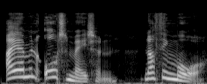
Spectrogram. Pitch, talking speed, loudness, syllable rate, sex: 240 Hz, 145 wpm, -18 LUFS, 6.0 syllables/s, female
